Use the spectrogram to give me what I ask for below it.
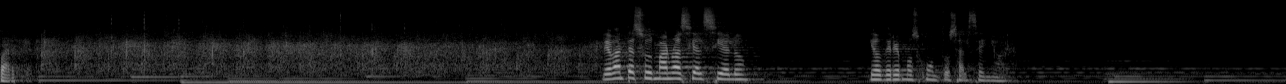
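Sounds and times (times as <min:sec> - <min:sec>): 
speech: 0:00.0 - 0:00.3, 0:06.0 - 0:07.6, 0:08.7 - 0:10.2
audience applause: 0:00.3 - 0:06.3.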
